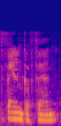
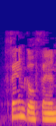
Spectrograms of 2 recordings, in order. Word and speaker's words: Llangollen: We picked a campground near the town of ffan-goh-ffen in northeast Wales. ffan-goh-ffen is spelled Llangollen. But in the English language, the double L is pronounced like a double F would be in English.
